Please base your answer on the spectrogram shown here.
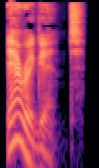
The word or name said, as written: arrogant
